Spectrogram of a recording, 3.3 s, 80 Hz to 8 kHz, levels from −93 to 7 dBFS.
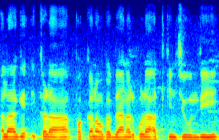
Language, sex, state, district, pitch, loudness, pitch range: Telugu, male, Telangana, Hyderabad, 140 Hz, -14 LUFS, 135-145 Hz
